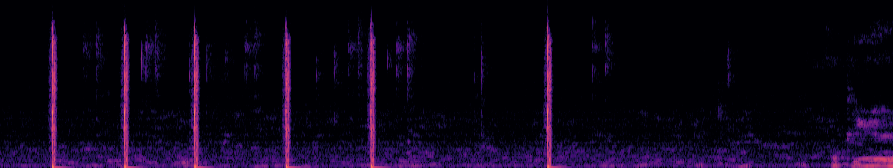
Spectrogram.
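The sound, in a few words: mouse clicking buttons in Power BI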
